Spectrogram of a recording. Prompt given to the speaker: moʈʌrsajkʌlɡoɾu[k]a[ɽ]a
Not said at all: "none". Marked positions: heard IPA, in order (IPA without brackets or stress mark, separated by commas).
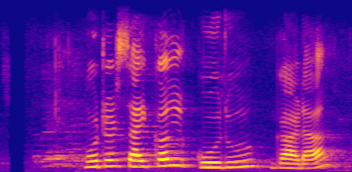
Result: ɡ, ɽ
